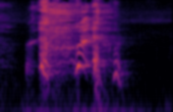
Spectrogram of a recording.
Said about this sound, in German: Warte, ich muss husten.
